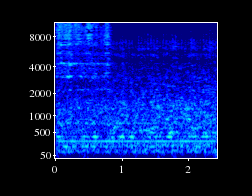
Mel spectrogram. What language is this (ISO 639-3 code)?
urd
